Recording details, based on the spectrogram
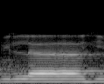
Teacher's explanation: Billah dibaca nipis 2 harakat.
